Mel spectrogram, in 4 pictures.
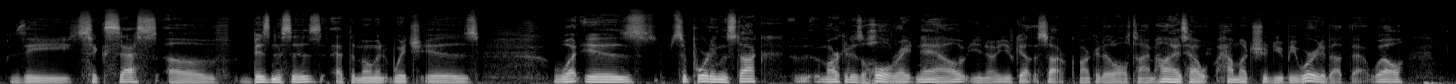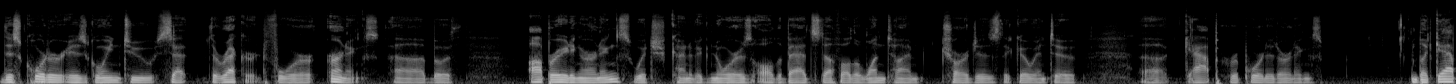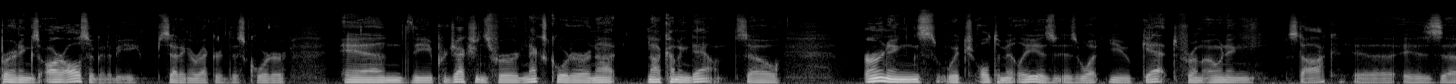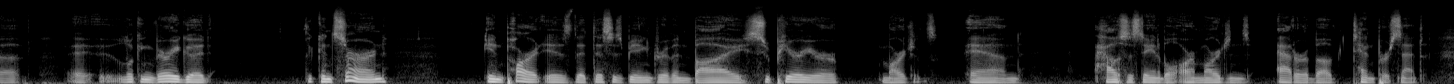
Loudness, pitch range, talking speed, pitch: -24 LUFS, 95-115 Hz, 145 wpm, 100 Hz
